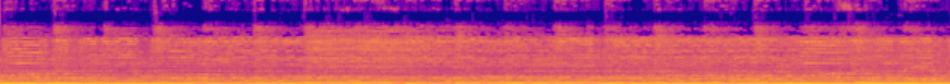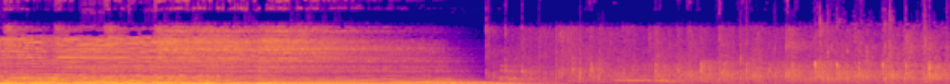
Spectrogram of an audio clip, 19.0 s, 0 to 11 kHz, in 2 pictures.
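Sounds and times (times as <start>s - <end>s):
audience applause: 14.4s - 19.0s.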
